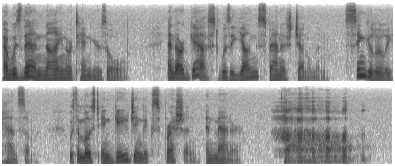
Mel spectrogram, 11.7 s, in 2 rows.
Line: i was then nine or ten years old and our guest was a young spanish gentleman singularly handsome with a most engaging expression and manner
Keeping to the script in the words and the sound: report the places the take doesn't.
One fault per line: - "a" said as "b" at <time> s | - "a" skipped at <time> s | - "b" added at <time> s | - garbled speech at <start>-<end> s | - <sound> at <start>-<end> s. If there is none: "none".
- laugh at 9.9-11.4 s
